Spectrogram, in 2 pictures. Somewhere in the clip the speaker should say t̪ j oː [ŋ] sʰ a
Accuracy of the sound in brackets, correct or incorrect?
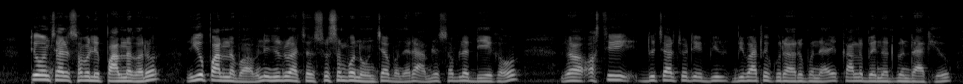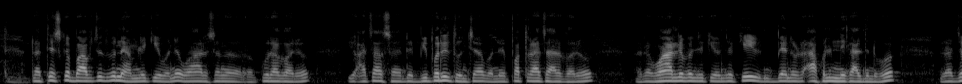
incorrect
